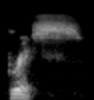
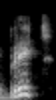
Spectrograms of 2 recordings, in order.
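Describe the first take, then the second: First: The word ends with an s sound. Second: The word ends with a t sound. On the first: "the Taf without a dot and it's pronounced like a S" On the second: This is the modern Hebrew pronunciation. "But it's really Brit"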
